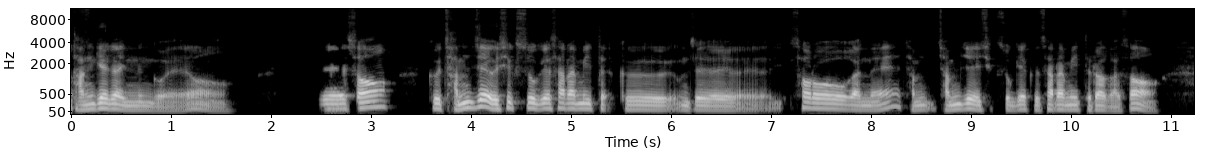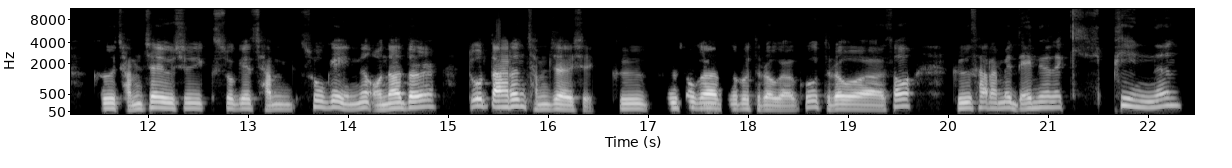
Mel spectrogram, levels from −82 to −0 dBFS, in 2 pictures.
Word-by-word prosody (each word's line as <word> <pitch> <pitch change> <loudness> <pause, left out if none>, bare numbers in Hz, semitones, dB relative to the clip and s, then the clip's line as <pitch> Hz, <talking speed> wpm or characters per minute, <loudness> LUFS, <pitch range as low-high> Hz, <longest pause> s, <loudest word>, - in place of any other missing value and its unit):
단계가 115 +3 0
있는 90 -2 -5
거예요. 75 - -8 0.9
그래서 130 +7 +1 0.3
그 120 -1 -2
잠재의식 130 +1 0
속에 125 -2 -1
사람이 120 -1 -2
다 - - -6
그 95 -2 -3
인제 95 -1 -6 0.9
서로 120 -5 0
간의 100 - -4
잠 95 +3 -8
잠재의식 105 0 -3
속에 95 +3 -4
그 95 - -9
사람이 100 0 -1
들어가서 85 +4 -2 0.5
그 125 0 +2
잠재의식 125 +3 +2
속에 120 0 -1
잠 105 0 -4
속에 150 -2 0
있는 120 +4 +1
another 130 +9 +5 0.3
또 175 +1 +1
다른 165 +2 +7
잠재의식 105 -4 +1
그 115 -1 -1 0.2
그 130 - +1
속 135 -3 0
안으로 115 -2 +4
들어가고 100 +7 -1
들어와서 110 - +3 0.4
그 130 +1 +1
사람의 130 -1 -1
내면의 140 +5 -2
깊이 190 -2 -6
있는 165 +5 -3
120 Hz, 255 characters per minute, -22 LUFS, 105-135 Hz, 0.9 s, 다른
